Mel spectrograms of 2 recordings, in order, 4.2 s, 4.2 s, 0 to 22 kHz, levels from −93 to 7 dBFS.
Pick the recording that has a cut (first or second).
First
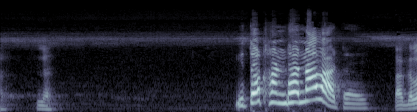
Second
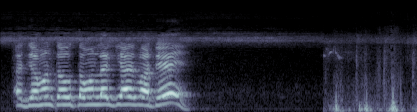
second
